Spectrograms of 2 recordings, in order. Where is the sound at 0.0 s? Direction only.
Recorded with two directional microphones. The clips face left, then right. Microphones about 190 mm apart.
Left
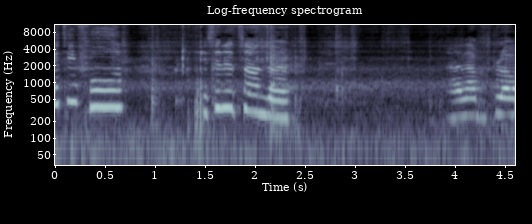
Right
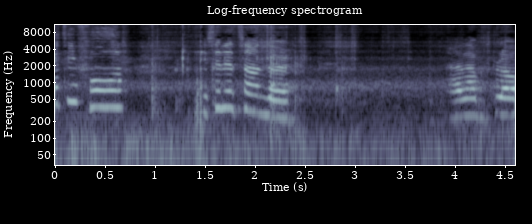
25° left (ahead or behind).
